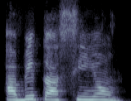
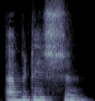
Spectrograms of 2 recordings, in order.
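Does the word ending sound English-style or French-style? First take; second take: French-style; English-style. First: The ending is said like 'see-on'. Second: The ending is said like 'shun'. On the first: The speaker calls it right. "habitation not habitation ये sound difference है from English to French" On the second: The speaker calls it wrong. "in english it's yes shun"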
